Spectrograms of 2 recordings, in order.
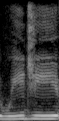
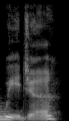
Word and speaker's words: Ouija: So most people think it's that and um you can say Ouija or Ouija. So, it's you can pronounce it either way.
